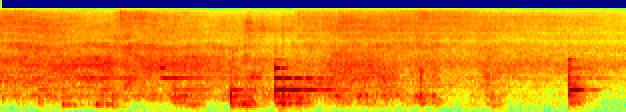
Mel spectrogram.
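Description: Raw chicken sizzling in hot masala in a metal uruli as it is stirred with a wooden spoon, with three knocks of the spoon against the pot, the one just before three seconds in ringing briefly.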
